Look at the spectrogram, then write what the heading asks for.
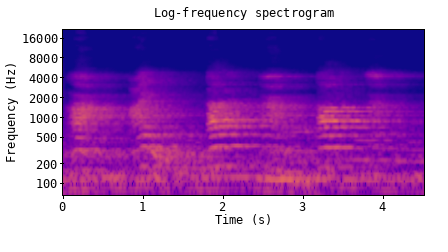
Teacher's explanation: Ain itu bukan keluar dari hidung, tapi dari atasnya hamzah. Kurang lebih di sini.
